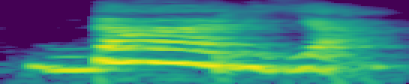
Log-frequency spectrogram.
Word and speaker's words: Дарья: So, R, soft. R, Я. R, Я. Дарья. Дарья. Don't pronounce it like Дарья. No. Don't try to pronounce it with E sound. It's another name. And we don't have such a name here in Russia. It's not a Russian name.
